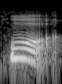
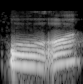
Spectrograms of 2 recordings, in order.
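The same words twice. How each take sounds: First: The pitch falls sharply from high to low. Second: The pitch dips low and then rises.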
